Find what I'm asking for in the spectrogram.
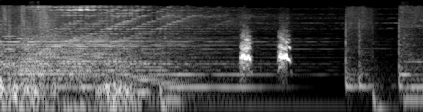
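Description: Two short, high-pitched yips from a small dog a moment apart, followed by a couple of brief thuds, after a stretch of soft tonal background.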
